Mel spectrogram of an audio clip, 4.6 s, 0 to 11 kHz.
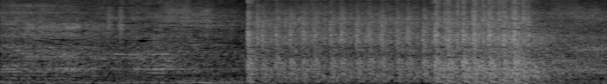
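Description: Gunfire in Counter-Strike 2 during a FURIA vs TheMongolz quarter-final match, rapid automatic bursts crackling dense and continuous over crowd and commentator noise, with a sharp shot standing out midway.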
